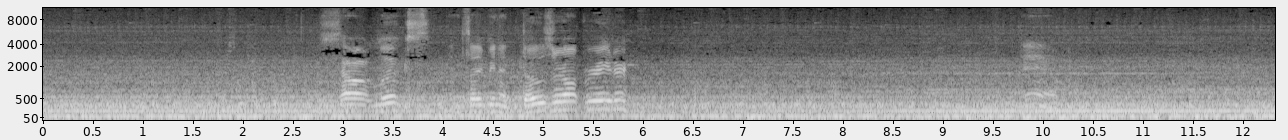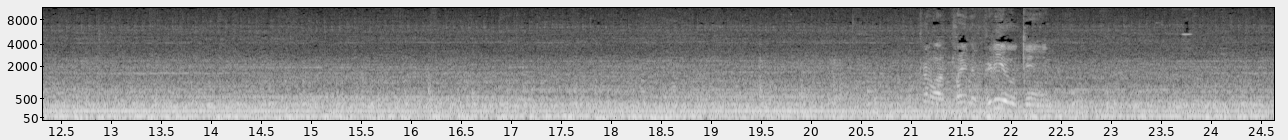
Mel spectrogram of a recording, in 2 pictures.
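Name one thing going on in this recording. Steel tracks clank and rattle as the bulldozer moves.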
